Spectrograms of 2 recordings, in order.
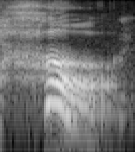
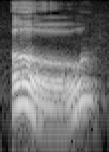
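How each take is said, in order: First: The vowel is said with an h before it. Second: The vowel is said with no h before it. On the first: The speaker calls it right. "we say ho" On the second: The speaker calls it wrong. "instead of just saying O"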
